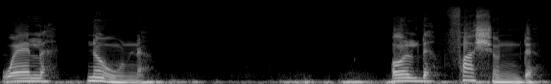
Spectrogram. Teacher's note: Compound adjective, stress the second part.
